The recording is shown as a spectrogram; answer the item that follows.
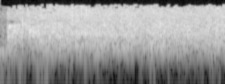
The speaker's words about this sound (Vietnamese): Chả lẽ có điện thì mới vỗ tay, mà không có điện thì không vỗ tay được à? Không có điện vỗ tay được không? Vỗ tay còn to nữa thử coi nào. Tiếng vỗ tay át cả tiếng cúp điện luôn, có sợ gì đâu mà sợ.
